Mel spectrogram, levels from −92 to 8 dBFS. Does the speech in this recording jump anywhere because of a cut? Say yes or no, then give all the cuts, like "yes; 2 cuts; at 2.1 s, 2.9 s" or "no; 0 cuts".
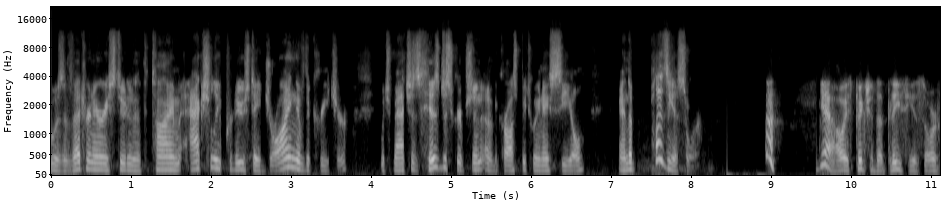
yes; 1 cut; at 5.5 s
